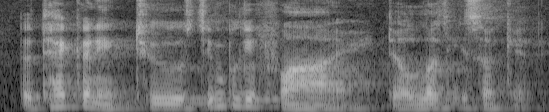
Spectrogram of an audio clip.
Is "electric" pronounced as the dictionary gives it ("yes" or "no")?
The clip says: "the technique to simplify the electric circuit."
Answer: no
